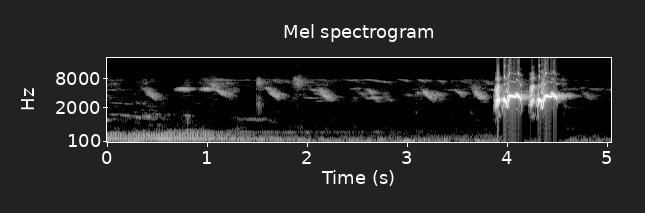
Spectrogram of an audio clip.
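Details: Young Sooty-headed bulbul from the forest singing with its natural voice: faint high chirps first, then a loud, bubbly phrase of two or three quick warbled notes near the end, over a soft low hum.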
